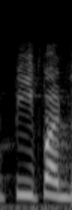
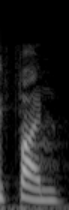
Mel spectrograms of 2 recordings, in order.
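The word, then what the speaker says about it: Pfund: द फंड series बाद लोग उसको पी फंड भी कहते हैं इट्स बेसिकली फंड पी यहां पे साइलेंट है लाइवन सीरीज के लिए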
